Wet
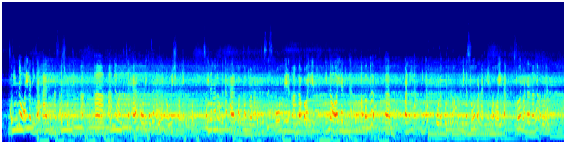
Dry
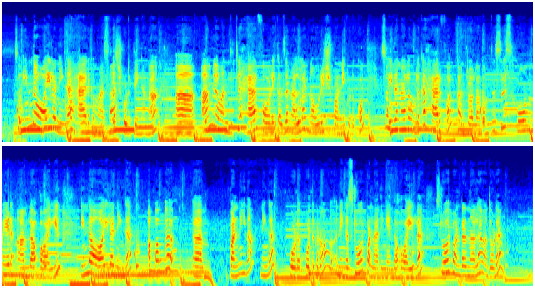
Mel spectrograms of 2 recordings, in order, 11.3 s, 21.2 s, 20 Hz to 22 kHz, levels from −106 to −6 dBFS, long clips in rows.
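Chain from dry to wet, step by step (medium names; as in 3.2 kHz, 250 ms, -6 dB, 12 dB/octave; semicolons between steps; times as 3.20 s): vowel filter a; echo that smears into a reverb 966 ms, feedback 60%, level -7.5 dB; time stretch by phase-locked vocoder 0.53×; trim -1.5 dB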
